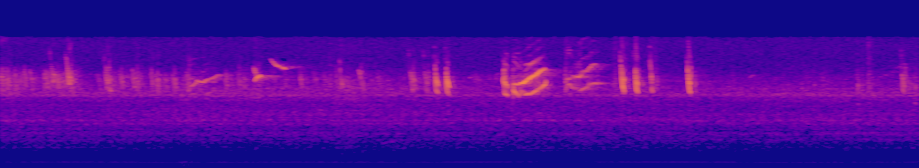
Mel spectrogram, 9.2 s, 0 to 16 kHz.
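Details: Black-capped Chickadee calling at a winter feeder in a residential backyard with birch and conifers in Manitouwadge, Ontario, on 9 December 2016. High, quick chips and short sweeping notes, loosely bunched and brightest midway, over a low steady hum.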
